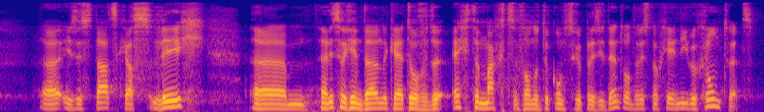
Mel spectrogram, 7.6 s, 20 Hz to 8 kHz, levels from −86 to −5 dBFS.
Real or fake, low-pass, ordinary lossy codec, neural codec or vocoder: fake; 7.2 kHz; none; autoencoder, 48 kHz, 32 numbers a frame, DAC-VAE, trained on Japanese speech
